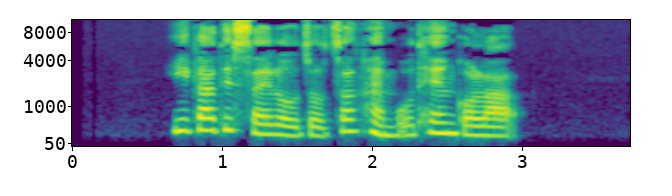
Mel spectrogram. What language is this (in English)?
Cantonese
